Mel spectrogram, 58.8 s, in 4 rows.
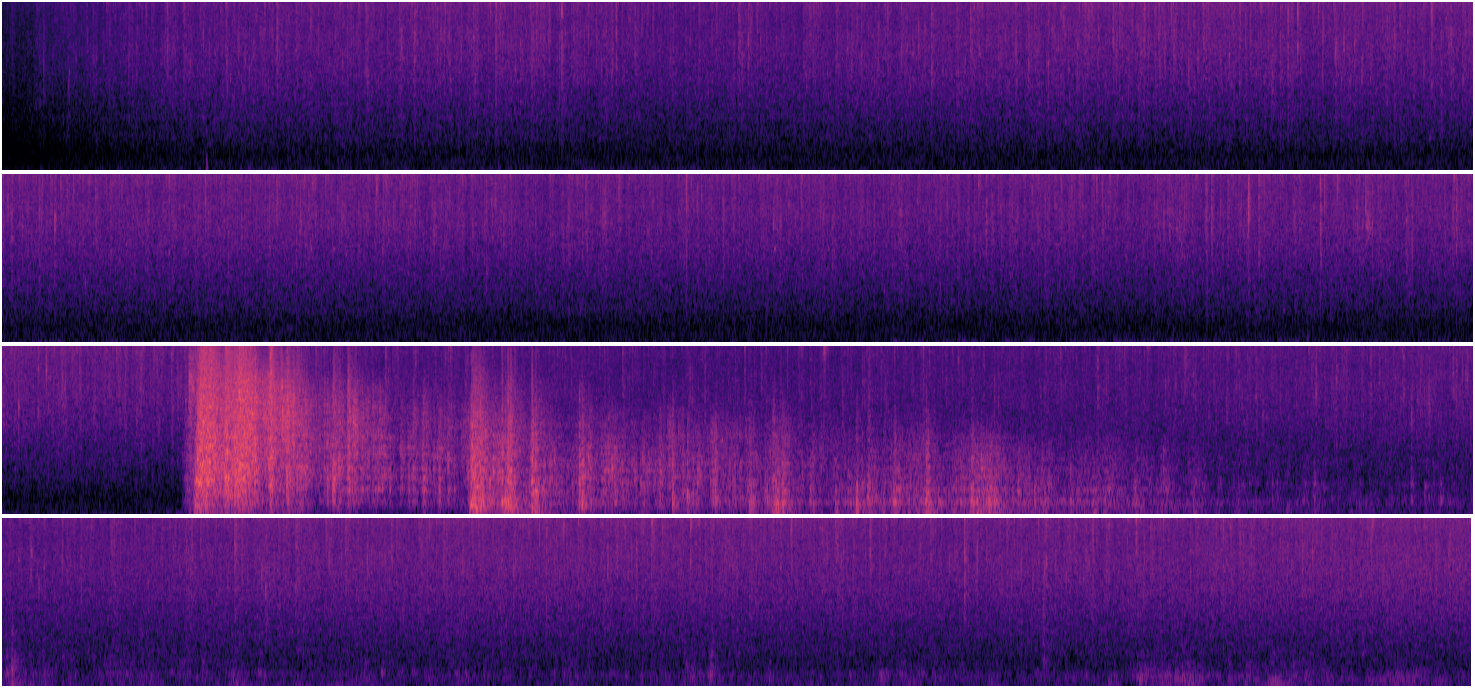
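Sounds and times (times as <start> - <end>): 
rain: 0.0 - 58.8
thunder: 31.2 - 42.5.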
